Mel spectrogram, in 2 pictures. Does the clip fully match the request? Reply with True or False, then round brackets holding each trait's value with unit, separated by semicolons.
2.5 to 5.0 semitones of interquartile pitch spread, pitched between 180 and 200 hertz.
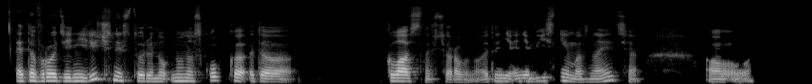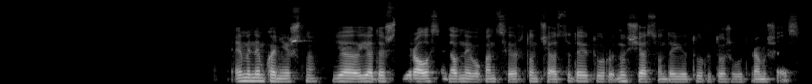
False (3.0 semitones; 140 Hz)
